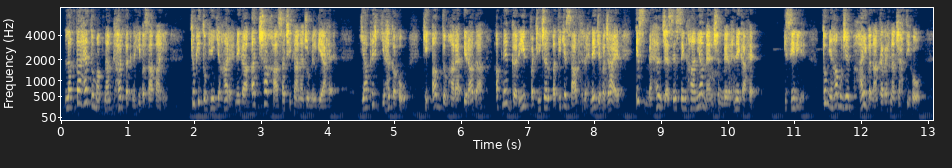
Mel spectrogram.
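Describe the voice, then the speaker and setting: A woman's voice: medium pitch, big pitch swings, fast, sharp tone, a little hiss or hum. A woman voicing an arrogant, cruel young billionaire man who sneers with contempt. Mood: contemptuous.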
